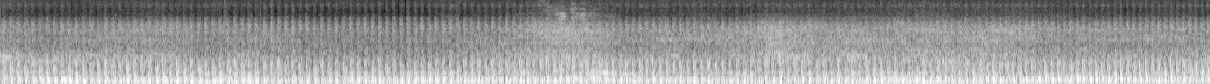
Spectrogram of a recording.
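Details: Diesel engine with hard, rapid metallic knocking; noise began while driving, then engine stalled and would not crank, car towed in; internal engine damage caused by glow plug failure.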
